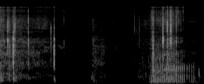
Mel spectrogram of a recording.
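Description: Wild giant honeybee (Apis dorsata) comb being torn apart by hand: a noisy tearing sound, loudest at the start and fading within about half a second, with a second short burst near the end.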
